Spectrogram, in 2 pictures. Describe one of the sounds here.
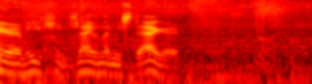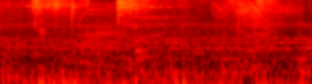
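Energy beams sizzle and whoosh.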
